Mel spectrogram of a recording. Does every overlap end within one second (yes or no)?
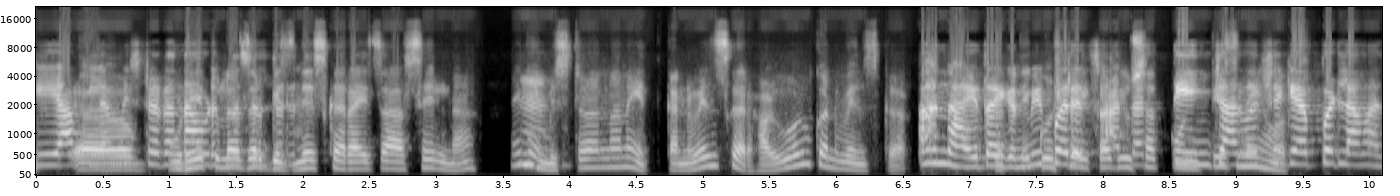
no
